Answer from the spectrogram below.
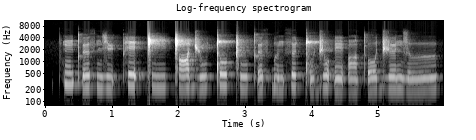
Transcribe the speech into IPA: pʰũ˦kʼø˨˦θnzy˨ʔpʰe˦ʔ ǁiː˨ ǁɑ˨˦ d͡ʒu˨˦ǃo˦ǁu˨˦ kʼø˨˦θɓɯ˨n θø˦ǃʼu˨d͡ʒo˦ ʔẽ˨ʔɑ̃˨ tʼo˨˦d͡ʒø˦nzɯː˨˦

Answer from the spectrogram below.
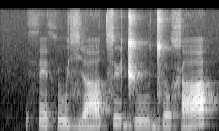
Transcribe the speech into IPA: θeθuːzʲaː t͡sɨd͡ʒuː d͡zoxa

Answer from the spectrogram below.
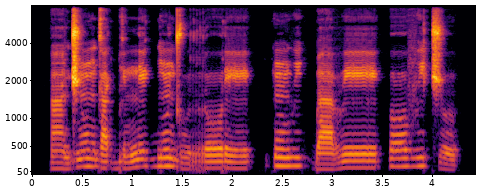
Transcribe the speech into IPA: ã˨d͡ʒũ˦ ɡa˨ɡ͡bɪ˨ne˦ɡ͡bũ˦ du˨roː˦ɾe˦ | pũ˦βi˦ ɡ͡ba˨ βeː˦ | oː˦vi˦ t͡ʃʊ˨

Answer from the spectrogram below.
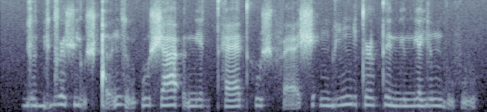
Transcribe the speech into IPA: ɡɪlbʲə̰ɡlə˞ʃ jṵʃǃə̰nzṵ ʔuʃaʔə̰ mʲæɡt̪ʰæt̪ʰuʃ fæ̰ʃ | mbi ŋitə˞lt̪ɪmʲu mʲajɪmbṵfṵ

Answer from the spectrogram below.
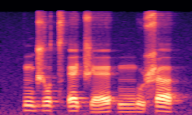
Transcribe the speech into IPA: nd͡ʒo˥˧ t͡sʼɛ˥˧t͡ʃɛ˨˦ | mːu˨˩˦ʂɐ˥˧

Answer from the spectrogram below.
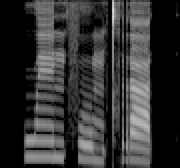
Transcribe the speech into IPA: we˧nfo˨˩mkʰra˨˩t̚

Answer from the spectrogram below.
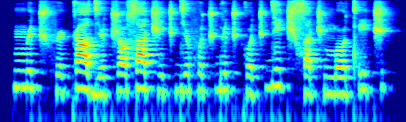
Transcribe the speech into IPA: mʏt͡ʃfʏ kadʲo t͡ʃɔsat͡ʃit͡ʃ dʲofot͡ʃɡʏt͡ʃkot͡ʃ dit͡ʃsat͡ʃ motʼit͡ʃ

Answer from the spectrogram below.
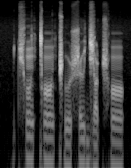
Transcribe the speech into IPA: t͡ɕʰõ˥˧ǀɔ̃˥˩ǁu˩˧˩ ʂɯ˥˩d͡ʑɔ˩˧ ʈ͡ʂʰɔ̃˥˧

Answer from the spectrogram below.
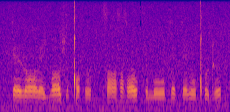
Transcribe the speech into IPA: kɛːɭɔːlɛː ʎɔːɕɔ ŋ͡ǃɔkɤ | sˤɤːzˤɤzˤoːkʰɵ n̪oːkɛ kɛloǃʰo ɖɵ

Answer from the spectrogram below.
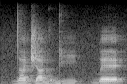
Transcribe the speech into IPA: da˧d͡ʒa˧ɡo˧ ɡi˧ | bɛ˦

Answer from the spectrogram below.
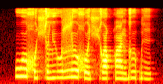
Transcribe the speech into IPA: wuχʷʌçʌlʲuː ɮɯχʷa ço qʷẽ ɡɯɓi

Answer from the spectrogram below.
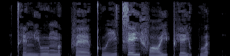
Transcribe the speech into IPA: t̪ʰɪ˨ŋjuː˧ŋ ʊ˨k̚fɛː˨˩kʷʰiː˨˥t͡se˥j fɔː˨˥jpʰe˨˥j kʷɐ˧t̚

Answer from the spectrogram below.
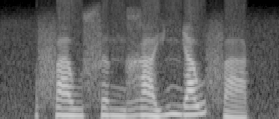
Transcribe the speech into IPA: fa˨˩wsə˨˩ŋɣa˨˩˦j ɲa˧˥wfa˨˩k̚

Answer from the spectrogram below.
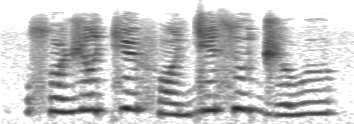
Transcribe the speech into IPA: sˤũ˧ ʒɔ˥cø˥ fɔ̃˩ɟe˥su˥ d͡ʒo˩wu˧

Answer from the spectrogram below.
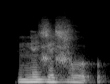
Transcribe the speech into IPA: nʲɛ̃ʑɛ ʑʊʔ

